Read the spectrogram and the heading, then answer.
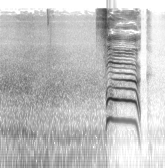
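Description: A BMW car rushes past on a road. A low engine rumble builds, then a loud tonal whine peaks and drops in pitch as it passes by, and everything goes quiet.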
